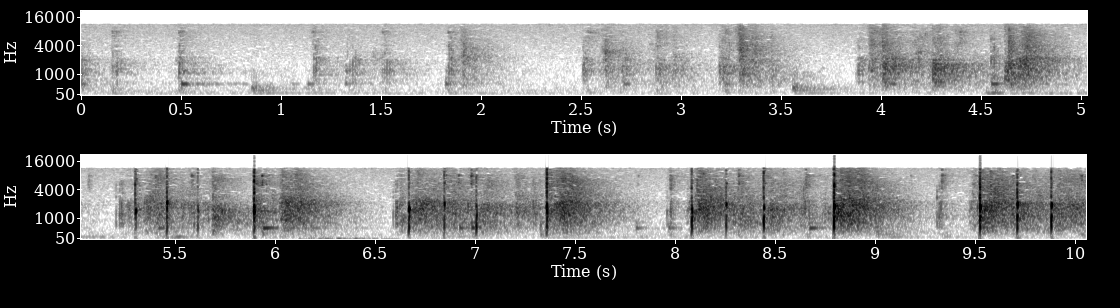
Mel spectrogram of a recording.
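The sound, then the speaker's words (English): Rhythmic hand clapping accompanies flamenco music. Sharp, crisp claps start sparse and soft, then grow louder and denser through the second half. “you're going to hear flamenco music with clapping”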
